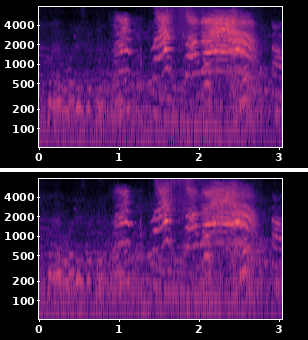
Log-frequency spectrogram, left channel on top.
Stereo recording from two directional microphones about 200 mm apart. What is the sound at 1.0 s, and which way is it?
Children playing, 35° right (ahead or behind).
